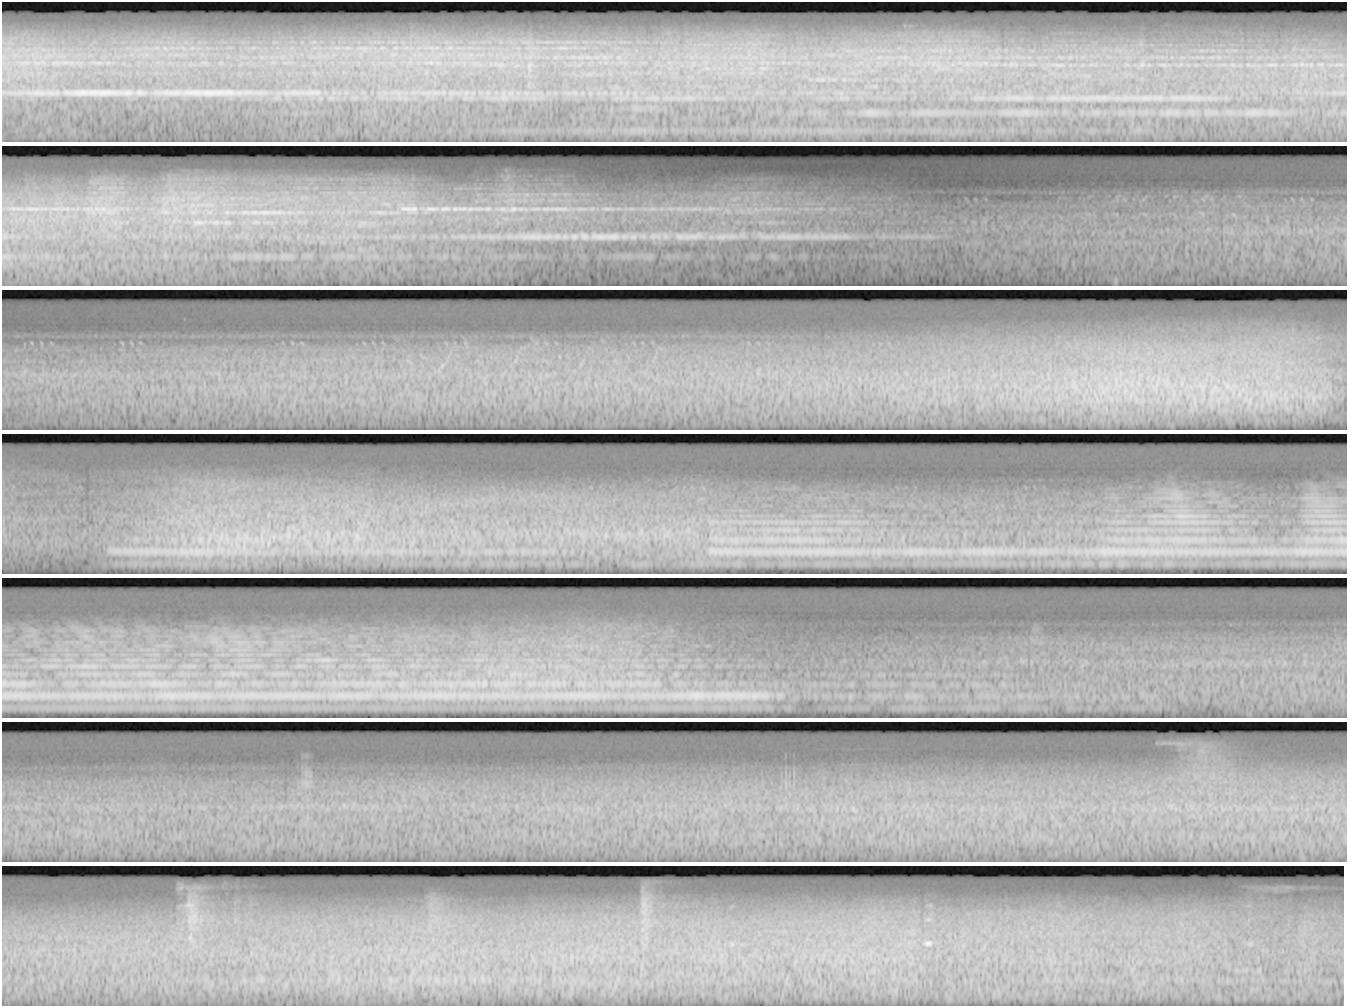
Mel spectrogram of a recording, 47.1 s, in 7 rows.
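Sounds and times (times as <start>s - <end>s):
steel wheels squealing: 0.0s - 11.7s, 44.8s - 45.2s
locomotive air horn blast: 0.1s - 11.2s, 20.6s - 32.8s
diesel locomotive rumble: 28.6s - 47.0s
hopper cars rolling past: 32.8s - 47.0s.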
